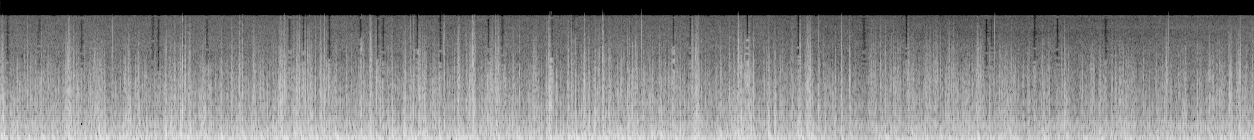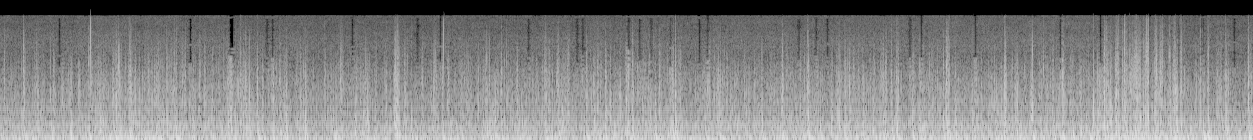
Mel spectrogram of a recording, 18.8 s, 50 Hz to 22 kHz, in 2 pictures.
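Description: Loud, steady wind rush buffeting the microphone on a Kymco Downtown 350i scooter held at its top speed of about 137 km/h, with the engine running flat out underneath.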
